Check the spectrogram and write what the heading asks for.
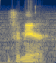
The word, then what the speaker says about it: Vermeer: What is the Dutch pronunciation? Vermeer. Well, so that's how you should call it.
